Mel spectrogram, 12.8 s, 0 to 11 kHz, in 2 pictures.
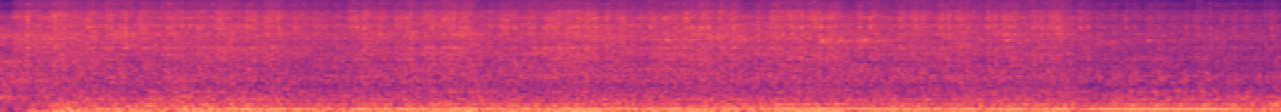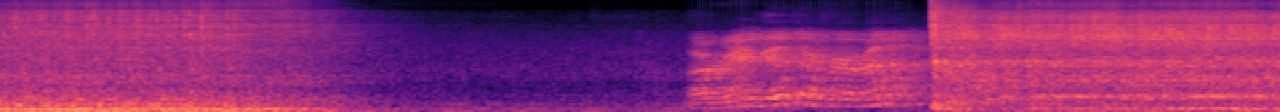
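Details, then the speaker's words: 1965 Ford F100 straight-six, sat 13 years, first start running on its own fuel pump with carburetor and choke working, oil pressure and alternator charging: a rough, loud idle with a thin high squeal. The squeal is not yet diagnosed. "it's got oil pressure the alternator is charging there's a horrible squealing noise but I'm going to look into that in a sec"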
